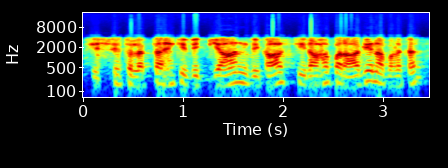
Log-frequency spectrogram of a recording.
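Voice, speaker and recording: A man's voice: on the high side, steady tone, normal speed, slightly rough. An actor playing a worried ordinary Indian man musing aloud to himself in a theatrical radio drama soliloquy. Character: worried ordinary man at home hearing the news. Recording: noisy, tinny phone-like radio broadcast recording.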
